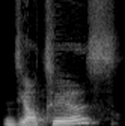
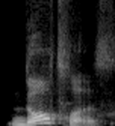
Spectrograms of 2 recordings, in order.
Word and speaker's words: d'autres: And d'autres. D'autres. No S. You don't pronounce the S.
